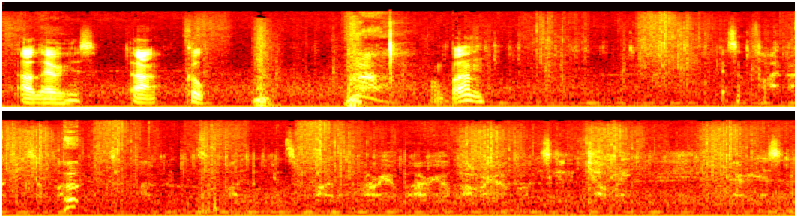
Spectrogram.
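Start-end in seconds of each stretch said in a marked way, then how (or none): 4.8-10.5 frantic breathless whisper, far softer; whispered panic while hiding; panicked whisper. Real, not acted. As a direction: hiss the urgent words under your breath.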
